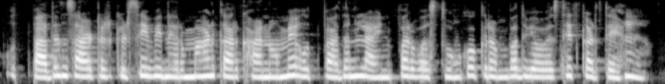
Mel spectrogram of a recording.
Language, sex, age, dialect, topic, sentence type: Hindi, female, 18-24, Hindustani Malvi Khadi Boli, agriculture, statement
